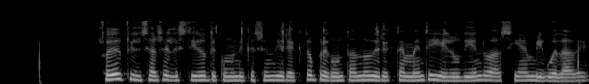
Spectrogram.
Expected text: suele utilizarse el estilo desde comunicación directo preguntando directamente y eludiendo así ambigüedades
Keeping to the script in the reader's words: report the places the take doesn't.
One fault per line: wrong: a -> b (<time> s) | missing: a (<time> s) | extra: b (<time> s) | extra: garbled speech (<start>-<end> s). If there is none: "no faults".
wrong: desde -> de (2.1 s)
